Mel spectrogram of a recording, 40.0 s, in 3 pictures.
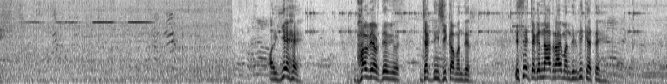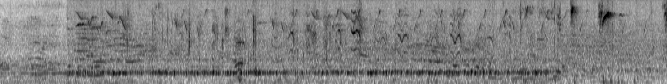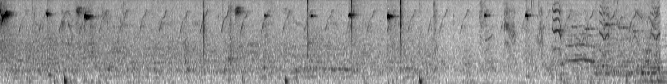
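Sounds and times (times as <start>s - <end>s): steady low hum: 12.4s - 35.4s
birds chirping: 14.7s - 40.0s.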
